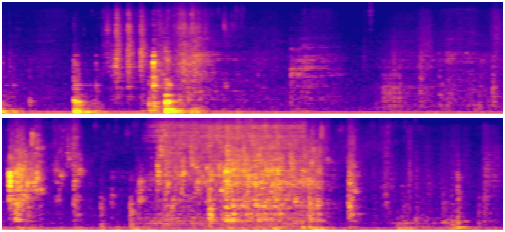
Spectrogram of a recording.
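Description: A few light knocks from handling at the pan, then a kitchen tap running for about three seconds, rising to its fullest flow midway.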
